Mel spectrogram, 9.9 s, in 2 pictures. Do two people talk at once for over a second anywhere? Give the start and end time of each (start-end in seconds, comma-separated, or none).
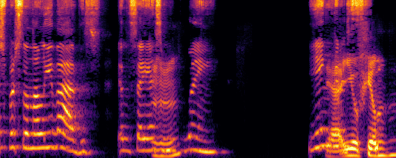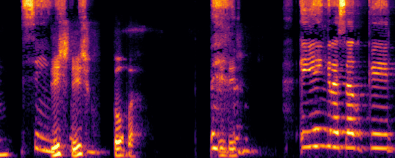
none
